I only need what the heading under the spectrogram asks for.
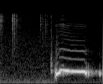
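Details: A white Barbary dove gives one loud, low, smooth coo that holds steady and then drops off, in an otherwise quiet room; used as a lure call to draw replies.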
